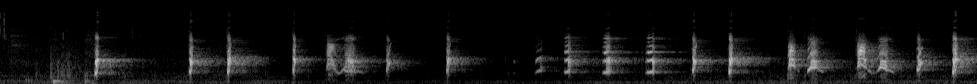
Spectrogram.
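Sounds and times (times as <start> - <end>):
turkey call bubble clucks imitating a feeding turkey: 1.0 - 9.7
turkey call short rising and falling whines: 1.9 - 4.8, 5.4 - 9.7.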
